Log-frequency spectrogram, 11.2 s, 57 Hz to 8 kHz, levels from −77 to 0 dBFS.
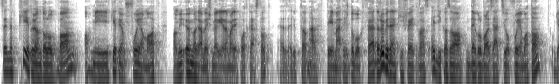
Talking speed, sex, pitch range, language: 175 wpm, male, 80-95 Hz, Hungarian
